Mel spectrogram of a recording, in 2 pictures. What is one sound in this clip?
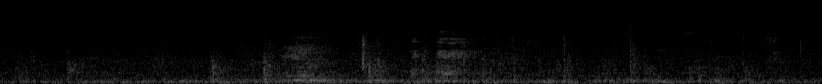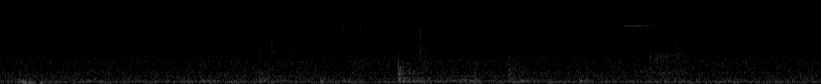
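Footsteps shuffle and tap across a stage in a large hall.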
